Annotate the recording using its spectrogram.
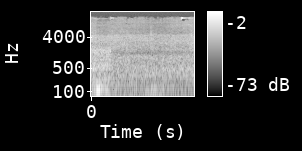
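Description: Low, steady outdoor rumble of wind on the microphone mixed with road noise, a little louder in the first half-second.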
